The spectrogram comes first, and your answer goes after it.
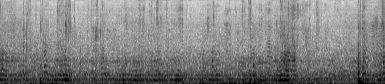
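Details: Honey bees busy in an open hive, recorded with a microphone lowered inside on a sunny day: even low buzzing hum with rumbling wind underneath and a sudden loud knock near the end.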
